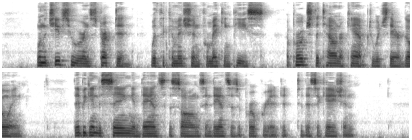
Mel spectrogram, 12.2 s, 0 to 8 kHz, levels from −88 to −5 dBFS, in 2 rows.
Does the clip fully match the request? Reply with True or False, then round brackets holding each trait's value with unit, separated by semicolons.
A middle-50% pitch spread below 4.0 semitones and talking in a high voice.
False (2.4 semitones; 105 Hz)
